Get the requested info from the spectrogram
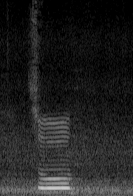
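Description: A woman's voice holds one short, level-pitched vocal sound for about half a second, starting about half a second in, over a steady background hiss.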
